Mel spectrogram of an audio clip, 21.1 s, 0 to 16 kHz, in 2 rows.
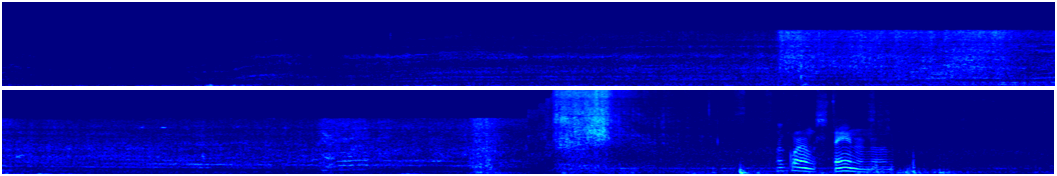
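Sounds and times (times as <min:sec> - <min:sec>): electric motor whining: 0:02.2 - 0:18.2
tyres churning over dirt: 0:06.7 - 0:19.4.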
